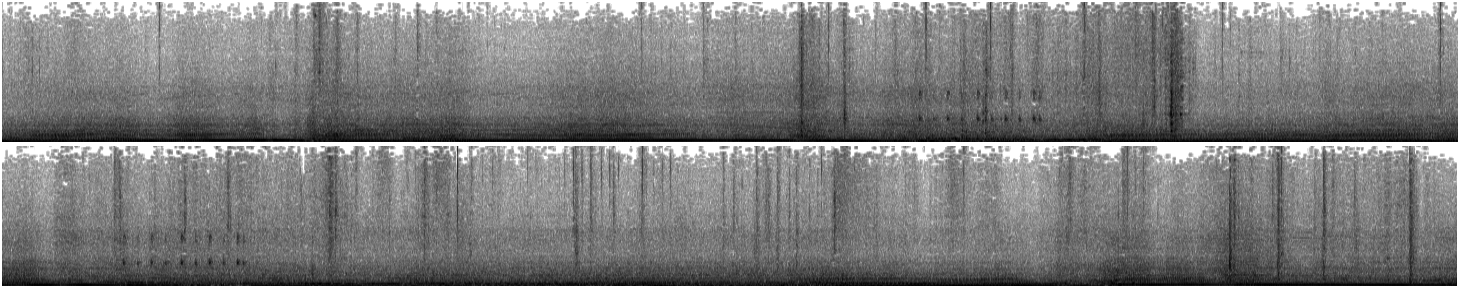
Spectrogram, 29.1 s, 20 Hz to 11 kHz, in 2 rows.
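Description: Fiat Grande Punto Abarth's 1.4-litre turbocharged four-cylinder engine, heard from inside the cabin, being driven hard. The engine note climbs under acceleration and drops at an upshift about three seconds in. It then falls and climbs again twice, holds steady for several seconds, and jumps up sharply near the end as it shifts down, then slowly falls.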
